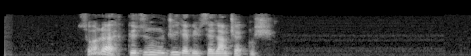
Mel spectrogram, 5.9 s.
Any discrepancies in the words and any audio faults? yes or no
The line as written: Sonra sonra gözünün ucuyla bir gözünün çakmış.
yes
